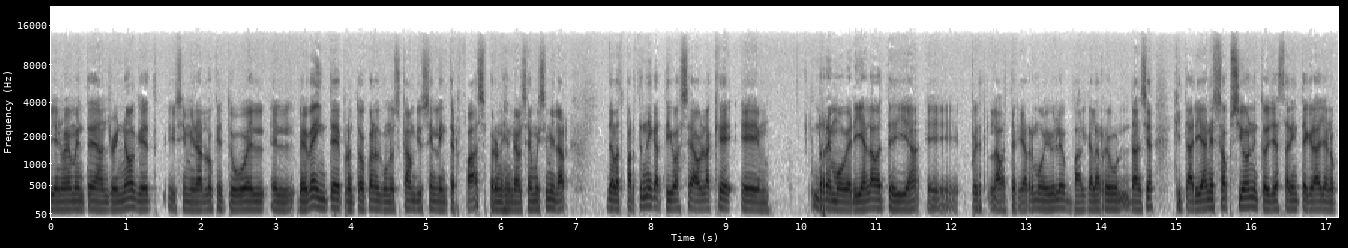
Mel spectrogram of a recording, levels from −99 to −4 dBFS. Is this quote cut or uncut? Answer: cut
